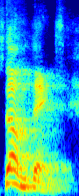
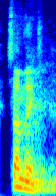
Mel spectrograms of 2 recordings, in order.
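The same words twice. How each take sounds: First: "Some" gesetzt, etwas lauter; "Some" betont, fallend; stress on some. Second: Said in the usual way. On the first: Shown as a demonstration. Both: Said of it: "To some things".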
